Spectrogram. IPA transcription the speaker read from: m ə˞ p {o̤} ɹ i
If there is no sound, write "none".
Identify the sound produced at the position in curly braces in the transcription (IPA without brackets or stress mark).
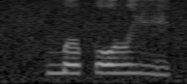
o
